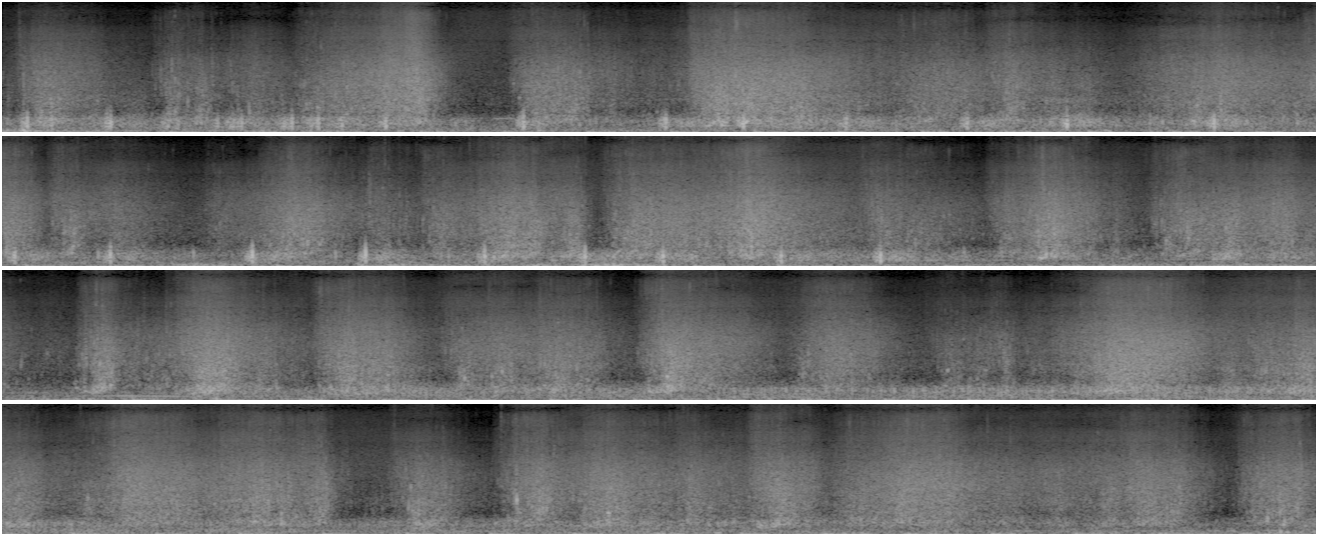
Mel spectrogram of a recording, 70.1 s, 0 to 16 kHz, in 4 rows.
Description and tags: Waves and distant fireworks at night
Waves at the beach with distant fireworks.
Recorded with a Zoom h4 in summer 2005
waves, water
